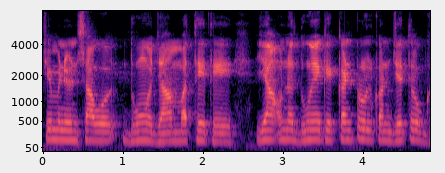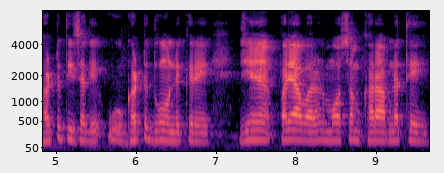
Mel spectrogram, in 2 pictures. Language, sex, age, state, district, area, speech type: Sindhi, male, 45-60, Gujarat, Kutch, urban, spontaneous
